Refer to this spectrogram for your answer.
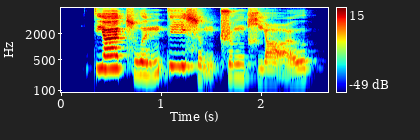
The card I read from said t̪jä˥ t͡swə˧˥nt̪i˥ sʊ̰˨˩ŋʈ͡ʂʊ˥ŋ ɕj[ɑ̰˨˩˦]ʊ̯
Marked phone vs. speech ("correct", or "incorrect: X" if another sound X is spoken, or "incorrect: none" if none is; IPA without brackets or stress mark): correct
